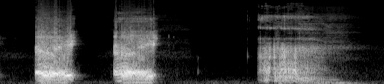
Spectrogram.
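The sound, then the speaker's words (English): A person loudly clears their throat in three harsh bursts: two short ones close together, then a longer, rougher rasp that trails off. “That finally cleared my throat.”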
